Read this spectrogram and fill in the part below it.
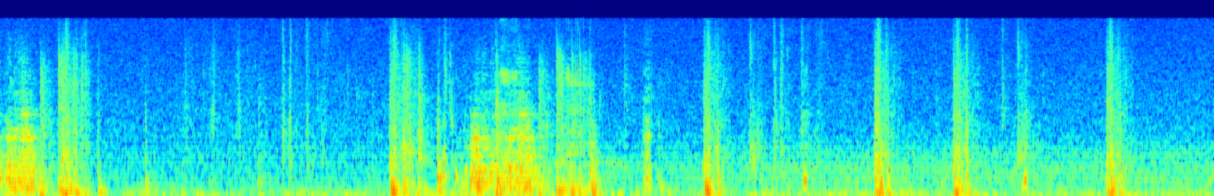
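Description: Footsteps crunch on loose stones.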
